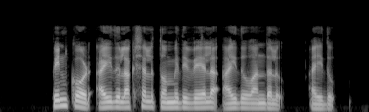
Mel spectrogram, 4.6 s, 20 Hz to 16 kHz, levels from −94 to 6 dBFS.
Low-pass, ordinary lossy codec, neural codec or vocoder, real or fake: 7.2 kHz; MP3, 64 kbps; none; real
